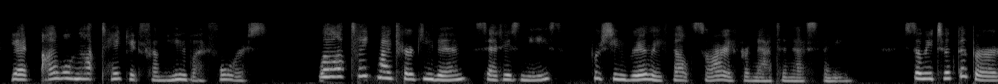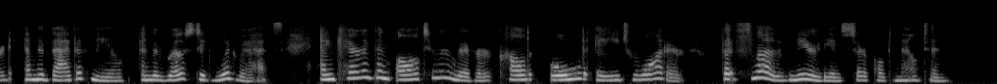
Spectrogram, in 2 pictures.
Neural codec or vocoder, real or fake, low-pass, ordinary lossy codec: codec, 16 kHz, 1 kbps, FreqCodec, smaller model; fake; 7.2 kHz; Opus, 24 kbps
